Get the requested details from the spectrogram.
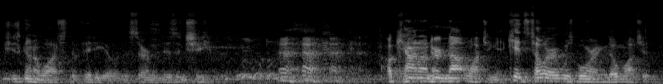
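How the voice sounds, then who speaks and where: A man's voice: medium pitch, moderate pace, noisy background. A man in his forties preaching a sermon in a conversational, humorous storytelling way. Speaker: pastor. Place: church sanctuary. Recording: echoey room with faint ambience.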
